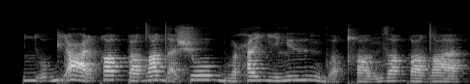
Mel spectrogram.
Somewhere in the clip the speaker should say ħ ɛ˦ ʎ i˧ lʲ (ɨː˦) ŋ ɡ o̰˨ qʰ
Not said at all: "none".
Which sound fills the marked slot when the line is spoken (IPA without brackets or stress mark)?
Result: ɨː˦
